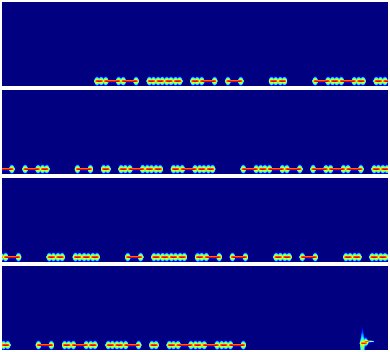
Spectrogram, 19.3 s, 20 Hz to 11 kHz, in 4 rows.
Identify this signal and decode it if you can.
Morse code, heard as a keyed tone, about 22 wpm, 700 Hz. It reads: WHAT I CAN TELL YOU IS THAT IT IS TRUE.
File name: Sentences with 7-Word Phrases - 22wpm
